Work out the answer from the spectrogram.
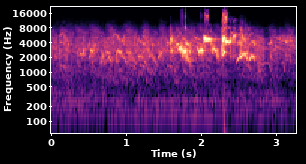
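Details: A pair of pet budgerigars twittering: continuous high, buzzy warble of rapid chirps, rising to louder squeaky whistles midway, with a sharp click near the end.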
